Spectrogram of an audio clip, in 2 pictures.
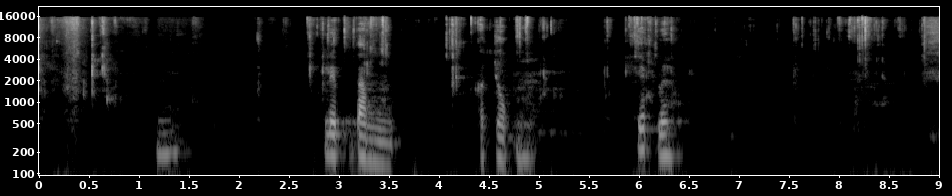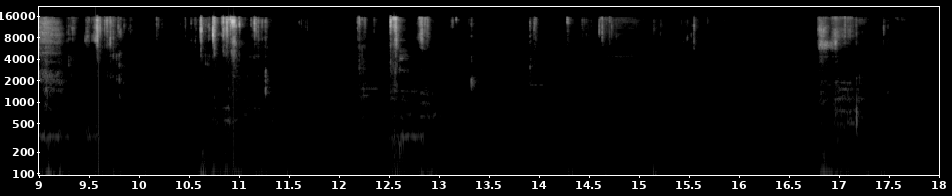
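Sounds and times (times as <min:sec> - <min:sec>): crisp crunching chewing: 0:00.0 - 0:00.9, 0:07.5 - 0:10.0, 0:10.6 - 0:11.4.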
